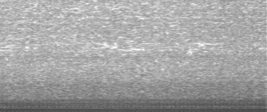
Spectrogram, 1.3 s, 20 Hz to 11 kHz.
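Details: Philips PSG7014 steam iron brought in for no steam output, power and status lights normal: short, steady buzzing hum at constant pitch as the water pump runs and the tank level drops. Normal pump running.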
